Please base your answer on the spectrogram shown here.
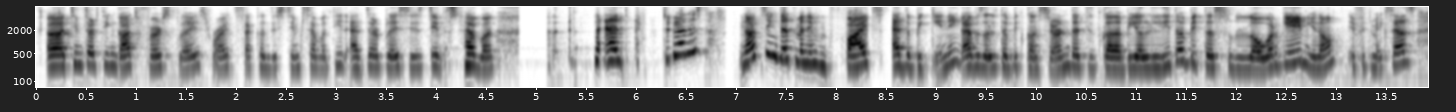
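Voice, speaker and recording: A woman's voice: fairly high pitch, fairly bright tone. A woman giving color commentary on an esports match, recovering from illness and talking in a chatty way full of fillers. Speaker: esports co-caster.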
